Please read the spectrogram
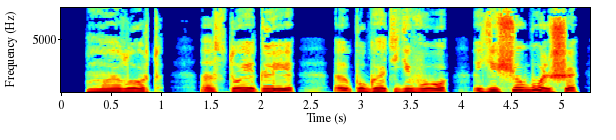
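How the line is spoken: Hesitant question. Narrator (Russian): неуверенно спросил Хагал

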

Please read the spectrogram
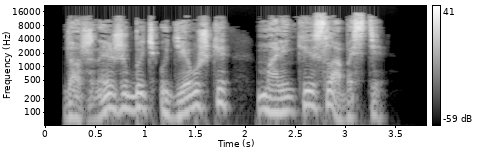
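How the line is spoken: Muttering. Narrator (Russian): Энака пробормотала

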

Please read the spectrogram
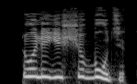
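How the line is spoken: Sighing. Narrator (Russian): вздохнула Надежда

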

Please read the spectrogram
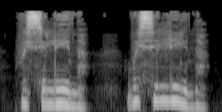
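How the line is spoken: Whispering. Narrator (Russian): шептал

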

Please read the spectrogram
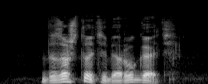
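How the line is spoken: Gloomy. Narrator (Russian): мрачно сказал Сварог

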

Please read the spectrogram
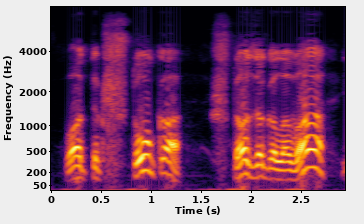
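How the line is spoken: Astonished exclamation. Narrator (Russian): изумленно воскликнул он

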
